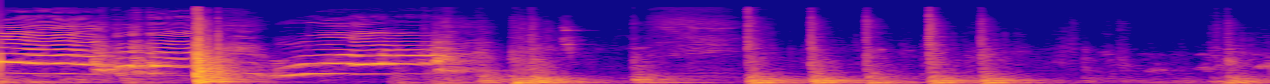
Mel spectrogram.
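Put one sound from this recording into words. Feet thump on a hard floor.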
